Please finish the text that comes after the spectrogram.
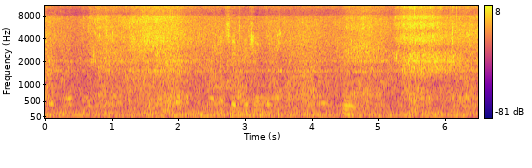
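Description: Sea waves wash continuously along the seashore under heavy wind buffeting the microphone, a constant rumbling surf while people talk nearby.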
